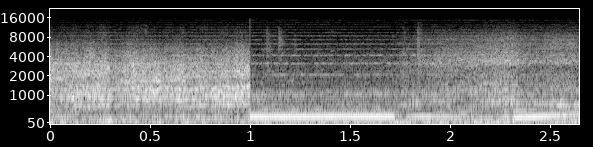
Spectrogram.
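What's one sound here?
A car engine revs loudly, heard from inside the car.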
